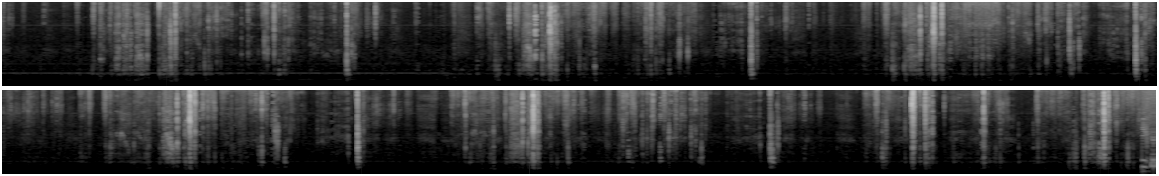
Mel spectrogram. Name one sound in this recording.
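Paper rustles and slides as hands fold and press card stock.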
